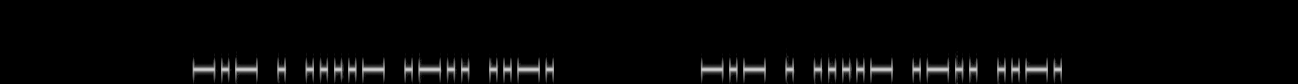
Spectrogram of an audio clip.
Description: Morse code, heard as a keyed tone, about 17 wpm, 700 Hz. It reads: KE4LF KE4LF
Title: USA Call Signs - 5 Characters - Repeated 2x - 17wpm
